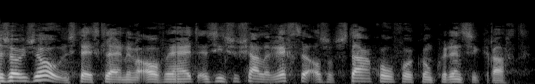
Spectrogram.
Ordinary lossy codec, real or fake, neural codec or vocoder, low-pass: none; real; none; 7.2 kHz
